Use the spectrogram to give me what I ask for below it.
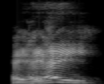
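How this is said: It imitates Krusty the Clown's voice.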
